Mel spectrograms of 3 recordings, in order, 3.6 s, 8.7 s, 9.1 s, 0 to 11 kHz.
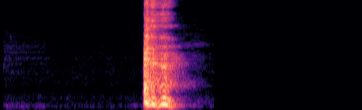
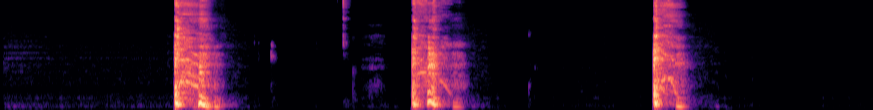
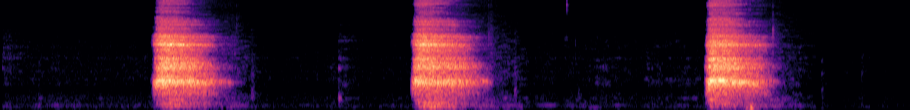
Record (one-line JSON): {"cough_length": "3.6 s", "cough_amplitude": 32767, "cough_signal_mean_std_ratio": 0.21, "three_cough_length": "8.7 s", "three_cough_amplitude": 32767, "three_cough_signal_mean_std_ratio": 0.21, "exhalation_length": "9.1 s", "exhalation_amplitude": 32691, "exhalation_signal_mean_std_ratio": 0.32, "survey_phase": "beta (2021-08-13 to 2022-03-07)", "age": "18-44", "gender": "Male", "wearing_mask": "No", "symptom_none": true, "smoker_status": "Ex-smoker", "respiratory_condition_asthma": false, "respiratory_condition_other": false, "recruitment_source": "REACT", "submission_delay": "4 days", "covid_test_result": "Negative", "covid_test_method": "RT-qPCR", "influenza_a_test_result": "Negative", "influenza_b_test_result": "Negative"}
